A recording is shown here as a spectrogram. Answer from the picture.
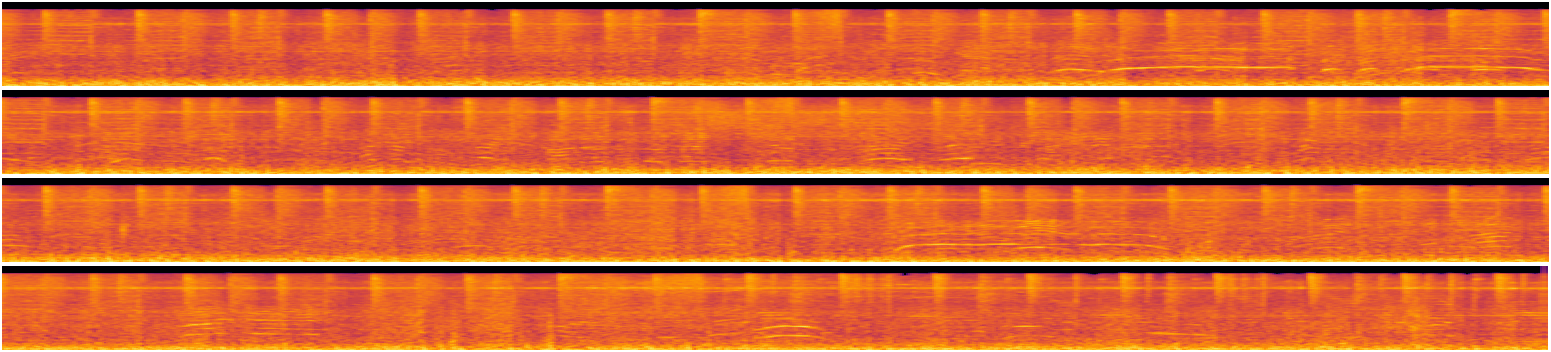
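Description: Steady loud rush of a jump plane's engine and slipstream through the open side door, with a few short raised voices over it.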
